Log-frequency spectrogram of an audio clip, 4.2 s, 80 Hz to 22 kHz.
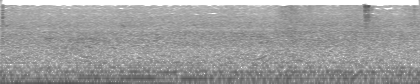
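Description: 2020 Yamaha YZF-R3's 321 cc parallel-twin engine idling steadily with a low exhaust hum.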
